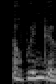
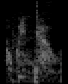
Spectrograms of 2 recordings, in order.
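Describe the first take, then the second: First: Said in the usual way. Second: Very soft, breath-only whisper; hushed, secretive whisper. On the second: A narrator's reading. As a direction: whisper the discovery. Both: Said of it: "he whispered".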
